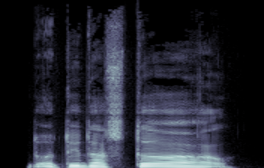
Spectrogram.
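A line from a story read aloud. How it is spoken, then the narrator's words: Weary drawl. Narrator (Russian): утомленным голосом снова протянул вокалист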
